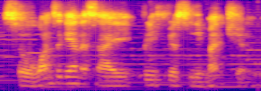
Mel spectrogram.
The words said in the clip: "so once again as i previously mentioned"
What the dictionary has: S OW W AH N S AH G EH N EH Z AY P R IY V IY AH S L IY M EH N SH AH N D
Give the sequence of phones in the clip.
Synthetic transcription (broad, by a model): S OW W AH N S AH G EH N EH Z AY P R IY IY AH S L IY M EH N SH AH N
